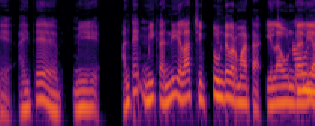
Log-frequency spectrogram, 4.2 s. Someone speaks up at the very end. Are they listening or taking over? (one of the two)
taking over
